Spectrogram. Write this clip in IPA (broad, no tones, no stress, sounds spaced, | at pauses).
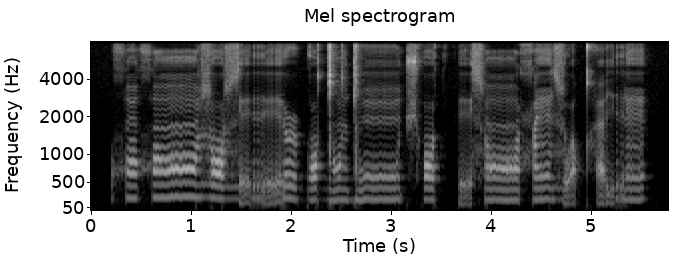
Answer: χ õ χ ɔ̃ː ɮ ɔ ɮ ḛ r ḛ ɾ ə˞ ɡ ɔ ɡ͡ǀ ɔ̃ ɡ͡ǀ ũː t͡ʃʰ ɔ t͡sʼ ḛ ɬ ɔ̃ː ħ ẽ ɮ o̰ qʰ ḭ r ẽ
